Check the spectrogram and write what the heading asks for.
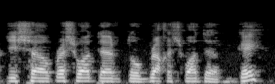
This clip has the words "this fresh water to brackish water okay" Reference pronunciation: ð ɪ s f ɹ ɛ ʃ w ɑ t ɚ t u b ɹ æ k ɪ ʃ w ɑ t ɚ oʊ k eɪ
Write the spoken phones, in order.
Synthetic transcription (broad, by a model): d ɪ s p ɹ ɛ s w ɑ t ɚ t u b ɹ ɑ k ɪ s w ɑ t ɚ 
